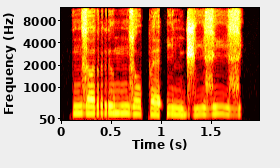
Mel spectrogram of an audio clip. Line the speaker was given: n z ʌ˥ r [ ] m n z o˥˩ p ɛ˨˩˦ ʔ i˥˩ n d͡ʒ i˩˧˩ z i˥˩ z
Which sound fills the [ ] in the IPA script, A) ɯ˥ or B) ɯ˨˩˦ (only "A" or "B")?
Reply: A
